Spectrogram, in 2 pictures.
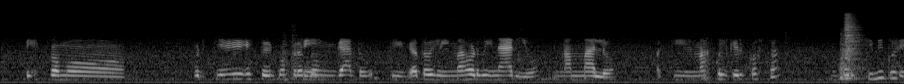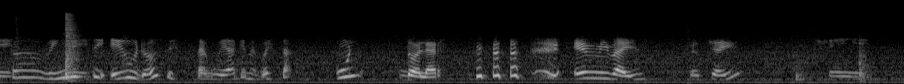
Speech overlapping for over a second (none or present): none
